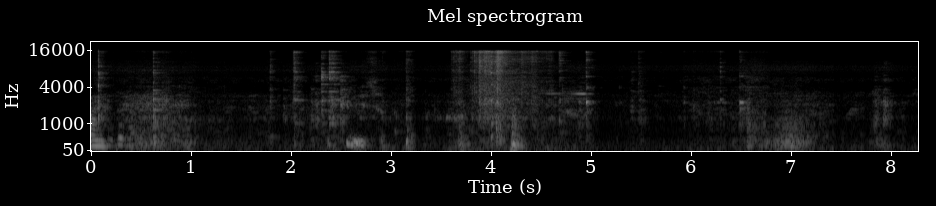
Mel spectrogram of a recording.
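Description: Metal spoons clinking and scraping against plates and bowls as several people eat, in scattered short clicks with a louder clatter about four seconds in.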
